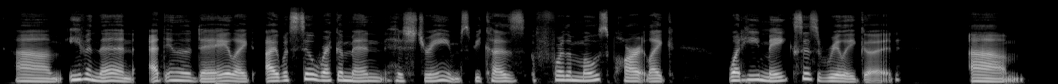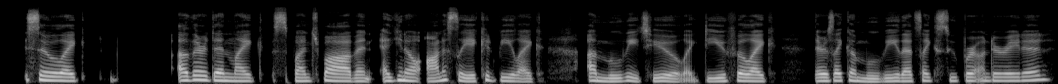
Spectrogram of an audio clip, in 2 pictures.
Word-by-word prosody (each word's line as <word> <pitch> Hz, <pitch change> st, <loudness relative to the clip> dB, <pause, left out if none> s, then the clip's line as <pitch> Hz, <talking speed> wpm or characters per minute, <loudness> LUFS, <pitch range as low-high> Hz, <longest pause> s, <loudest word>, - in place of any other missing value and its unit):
um, 140 Hz, -3 st, 0 dB
even 220 Hz, 0 st, +2 dB
then, 160 Hz, -3 st, +1 dB
at 160 Hz, +2 st, +1 dB
the 170 Hz, -, -6 dB
end 190 Hz, -, +1 dB
of 180 Hz, -, +2 dB
the 170 Hz, -, 0 dB
day, 140 Hz, +4 st, +1 dB
like, 135 Hz, -3 st, -1 dB
I 160 Hz, +2 st, +4 dB
would 190 Hz, +2 st, -2 dB
still 240 Hz, -3 st, +2 dB
recommend 175 Hz, -4 st, 0 dB
his 165 Hz, -3 st, -5 dB
streams 155 Hz, -3 st, -3 dB
because 155 Hz, -1 st, -3 dB
for 205 Hz, +2 st, -3 dB
the 200 Hz, -1 st, +2 dB
most 180 Hz, +4 st, 0 dB
part, 150 Hz, -2 st, 0 dB
like, 140 Hz, -1 st, -2 dB, 0.5 s
what 185 Hz, +1 st, +4 dB
he 215 Hz, +1 st, +1 dB
makes 175 Hz, -, 0 dB
is 255 Hz, -5 st, 0 dB
really 150 Hz, -5 st, 0 dB
good. -, -, -5 dB, 0.7 s
Um, 145 Hz, -3 st, +1 dB, 0.6 s
so, 195 Hz, -3 st, +4 dB
like, 165 Hz, -1 st, +2 dB, 0.9 s
other 200 Hz, +2 st, +4 dB
than, 175 Hz, -2 st, +4 dB
like, 155 Hz, -1 st, -2 dB
SpongeBob 160 Hz, -1 st, +2 dB
and 150 Hz, -4 st, -1 dB
uh, -, -, +1 dB
you 180 Hz, +4 st, +2 dB
know, 165 Hz, -3 st, +3 dB
honestly 160 Hz, 0 st, +1 dB
it 145 Hz, -, -2 dB
could 195 Hz, -5 st, -3 dB
be 160 Hz, -3 st, -1 dB
like 135 Hz, -2 st, -5 dB, 0.4 s
a 175 Hz, 0 st, +2 dB
movie 145 Hz, +1 st, 0 dB
too. 145 Hz, -1 st, 0 dB
Like, 165 Hz, -, -6 dB
do 140 Hz, -, -6 dB
you 150 Hz, +2 st, 0 dB
feel, 160 Hz, +1 st, +2 dB
like, 150 Hz, -2 st, 0 dB, 0.4 s
there's, 160 Hz, +1 st, +2 dB
like, 170 Hz, +1 st, +1 dB
a 175 Hz, -, +2 dB
movie 145 Hz, +1 st, -1 dB
that's 150 Hz, +2 st, -1 dB
like 165 Hz, -1 st, -2 dB
super 170 Hz, +1 st, -1 dB
underrated? 170 Hz, +4 st, 0 dB
165 Hz, 170 wpm, -21 LUFS, 150-180 Hz, 0.9 s, I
